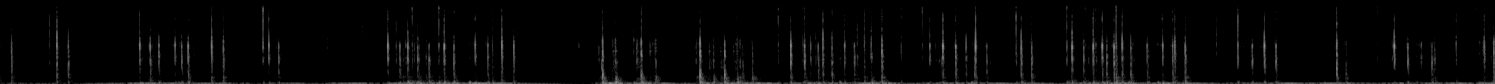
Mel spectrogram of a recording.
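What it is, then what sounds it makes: Acrylic mechanical keyboard being typed on. Fingertips and long nails type on a transparent acrylic mechanical keyboard with clear keycaps. Quick, clicky keystrokes come in bursts with brief pauses, each a short, sharp tap with a bright ring near 2.3 kHz and a soft low thump beneath. Every keystroke dies away almost instantly.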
